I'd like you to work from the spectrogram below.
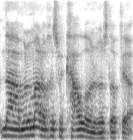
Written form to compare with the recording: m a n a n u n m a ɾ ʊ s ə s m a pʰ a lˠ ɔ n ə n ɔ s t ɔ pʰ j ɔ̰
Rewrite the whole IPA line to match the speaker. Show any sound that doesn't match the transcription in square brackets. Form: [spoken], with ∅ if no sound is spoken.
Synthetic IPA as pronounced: [n] a [m] a n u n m a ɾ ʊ [χ] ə s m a [kʰ] a lˠ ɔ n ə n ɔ s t ɔ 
